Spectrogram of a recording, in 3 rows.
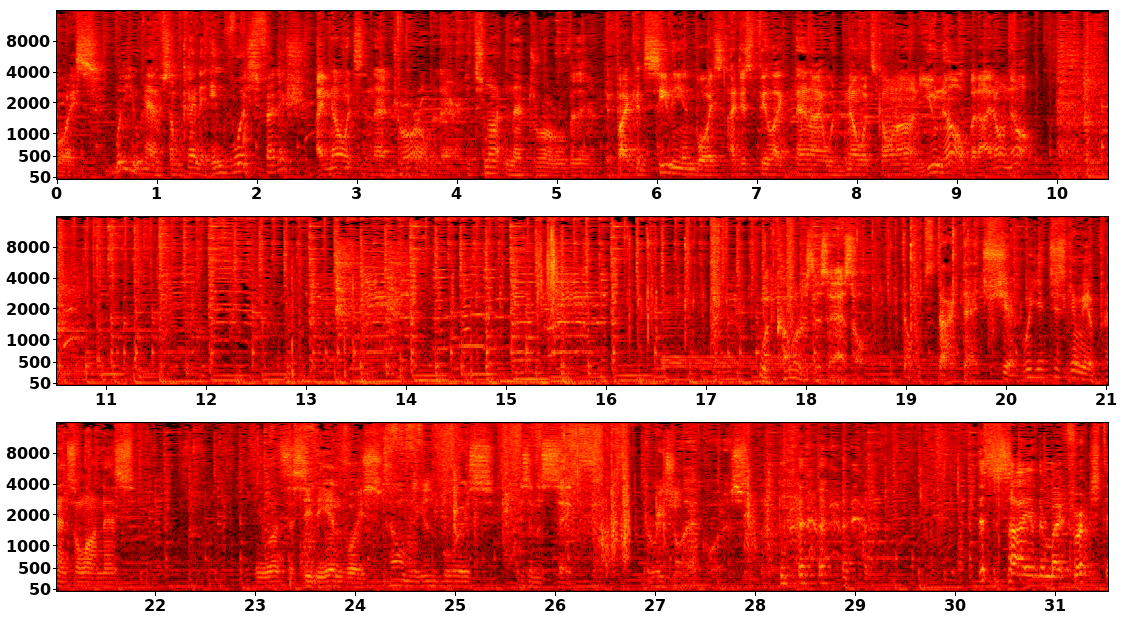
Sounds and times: Speech: 0:00.0 - 0:09.8, 0:30.2 - 0:31.5
Music: 0:00.0 - 0:31.5.

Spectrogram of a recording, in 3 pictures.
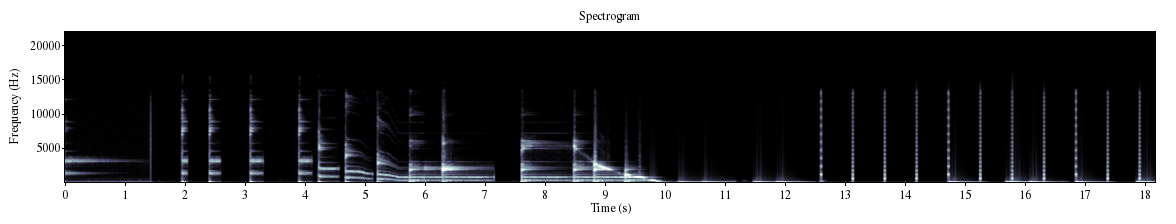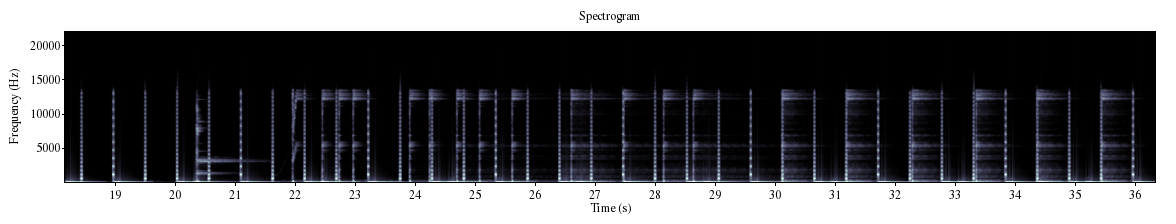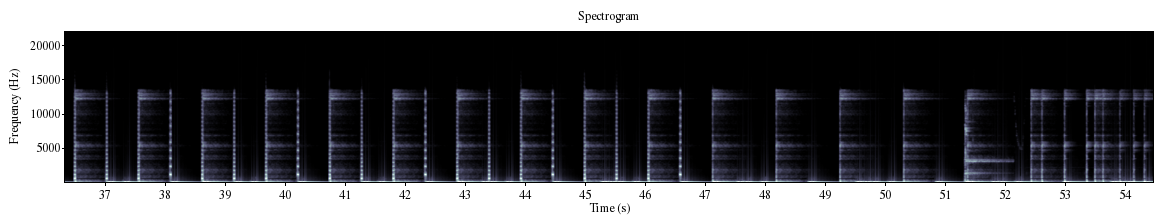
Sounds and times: Sampler: 0:04.1 - 0:10.4, 0:51.3 - 0:52.5.

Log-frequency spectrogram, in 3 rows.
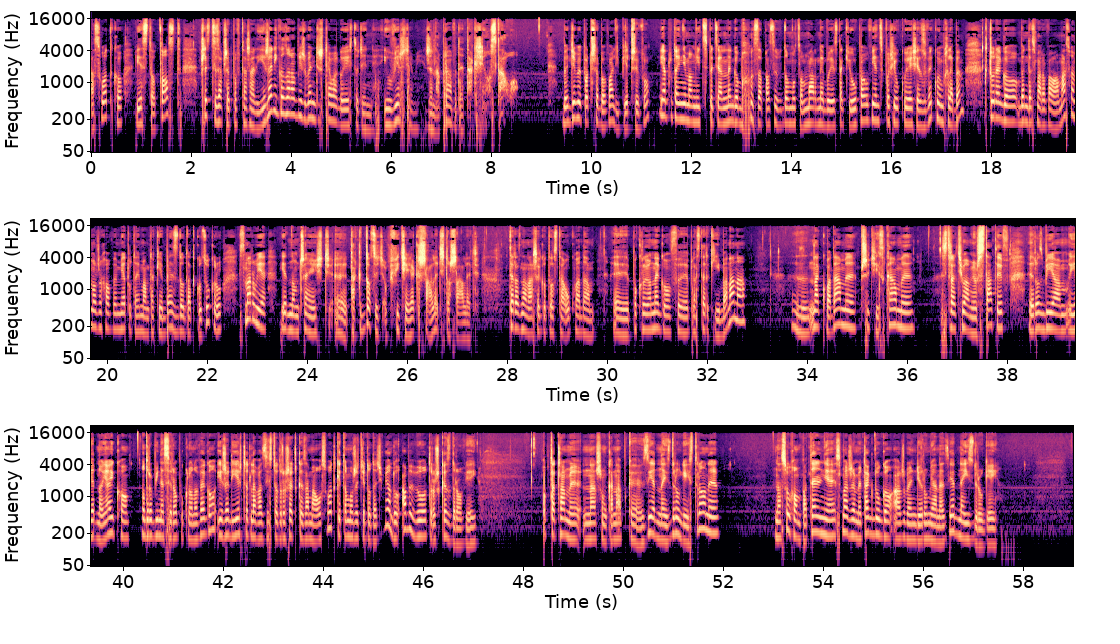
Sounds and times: Speech: 0:00.0 - 0:08.6, 0:09.4 - 0:32.8, 0:33.7 - 0:47.1, 0:48.2 - 0:52.0, 0:53.0 - 0:57.6.

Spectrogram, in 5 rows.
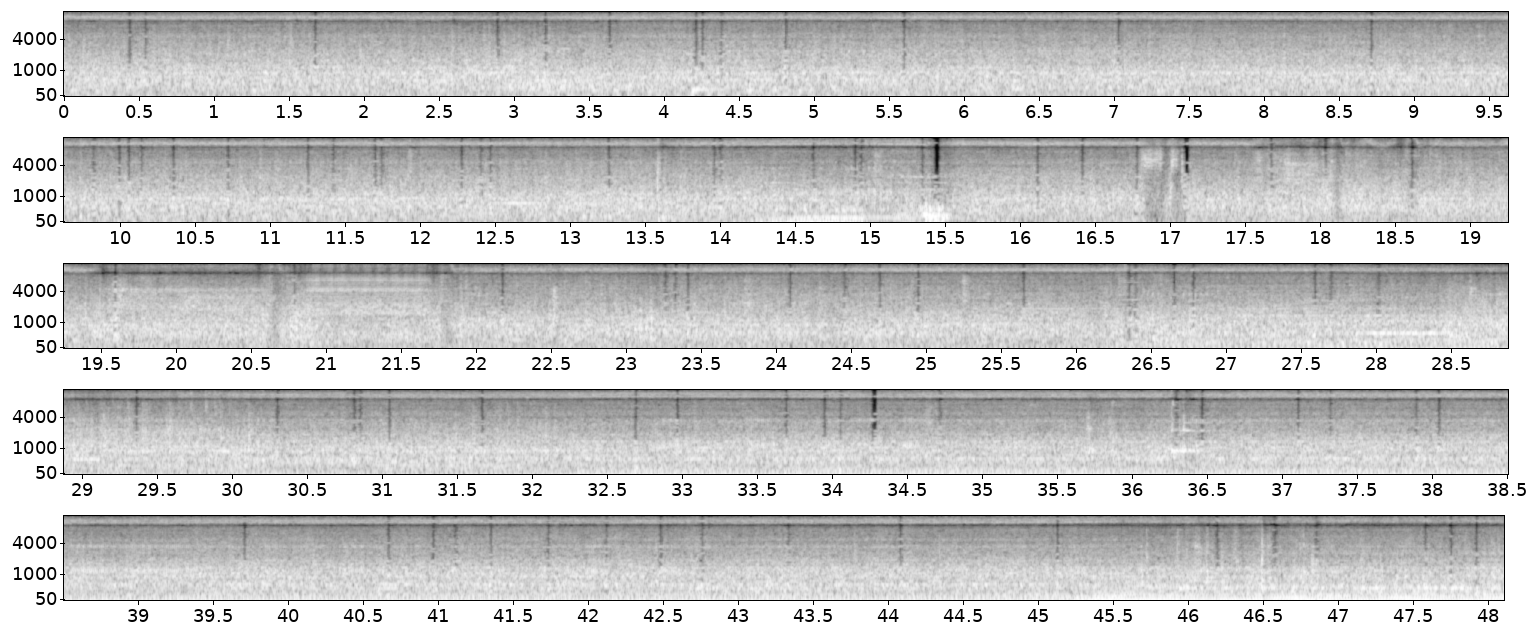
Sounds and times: Truck: 0:00.0 - 0:48.1.

